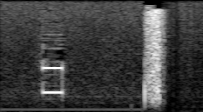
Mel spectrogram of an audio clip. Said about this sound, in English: Wait for the beep. Go ahead.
